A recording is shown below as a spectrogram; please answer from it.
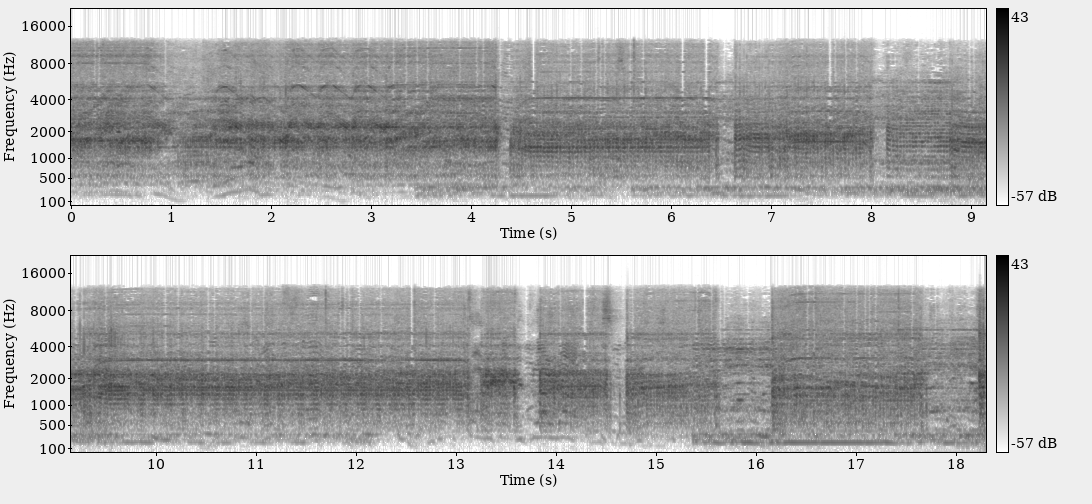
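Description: Live harsh noise music: a dense, continuous wall of distorted electronic noise with steady whining tones and sweeping pitch glides, broken several times by abrupt short cut-outs.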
